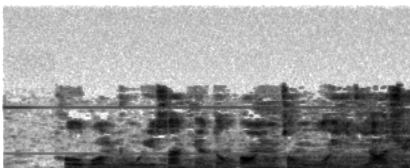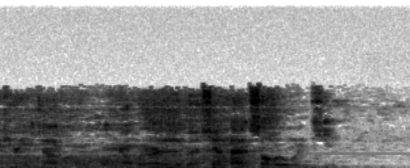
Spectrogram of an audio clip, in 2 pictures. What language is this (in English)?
Chinese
